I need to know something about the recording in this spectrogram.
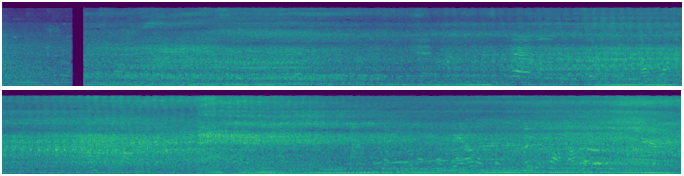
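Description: Diesel engines rumble as several buses approach along the road and pass.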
